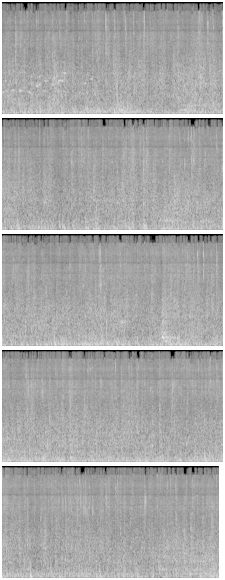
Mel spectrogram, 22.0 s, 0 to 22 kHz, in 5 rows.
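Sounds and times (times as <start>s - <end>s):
water pattering on a surface: 0.0s - 22.0s
knock: 12.0s - 12.7s.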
